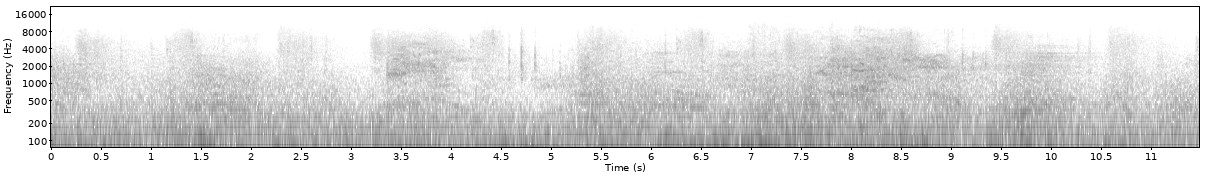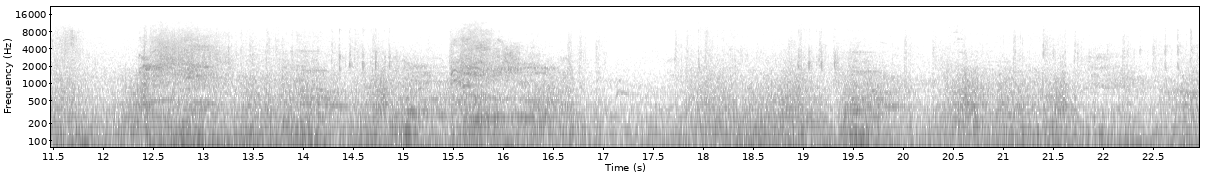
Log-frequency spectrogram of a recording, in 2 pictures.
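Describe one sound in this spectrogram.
Spell effects and combat sounds from a game crackle and clash.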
